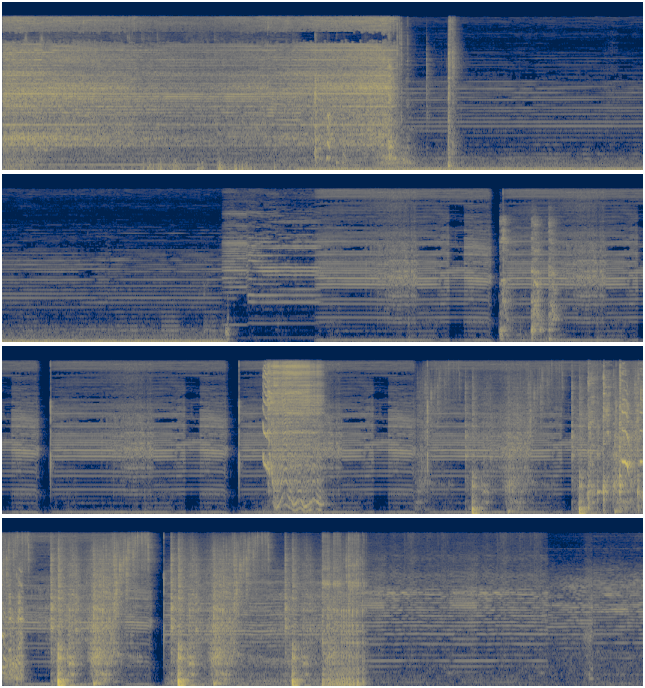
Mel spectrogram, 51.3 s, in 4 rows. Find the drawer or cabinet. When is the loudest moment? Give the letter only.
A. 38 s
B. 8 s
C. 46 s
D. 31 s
D.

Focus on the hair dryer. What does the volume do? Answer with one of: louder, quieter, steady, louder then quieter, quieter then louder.
quieter then louder.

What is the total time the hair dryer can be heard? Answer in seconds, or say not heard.
8 s.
